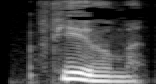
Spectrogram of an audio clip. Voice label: "Fume", English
